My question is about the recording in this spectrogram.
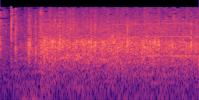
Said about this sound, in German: Warte, wir spielen an dieser Stelle Applaus ein.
